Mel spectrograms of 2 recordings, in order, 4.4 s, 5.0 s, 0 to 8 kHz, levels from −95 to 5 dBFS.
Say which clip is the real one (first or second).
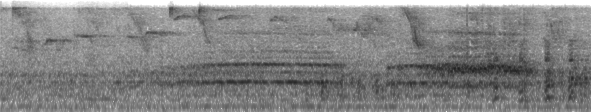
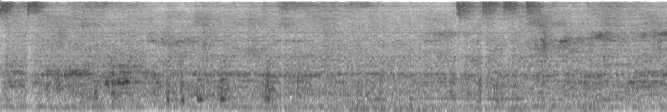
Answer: first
